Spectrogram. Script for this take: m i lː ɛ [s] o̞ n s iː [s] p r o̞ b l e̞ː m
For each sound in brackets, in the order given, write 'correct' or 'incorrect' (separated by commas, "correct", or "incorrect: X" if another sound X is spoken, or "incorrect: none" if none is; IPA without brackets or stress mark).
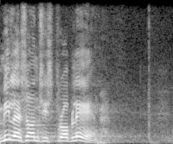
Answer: correct, correct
